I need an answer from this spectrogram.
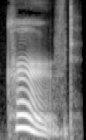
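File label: "curved", English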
